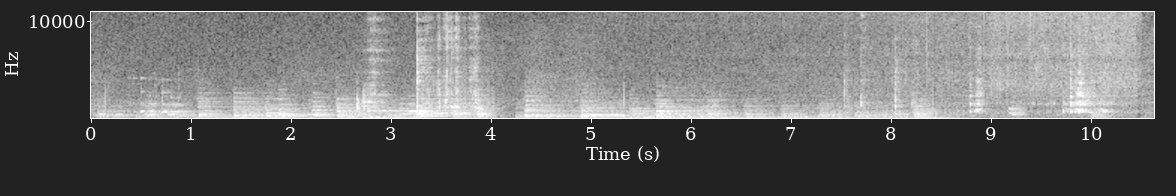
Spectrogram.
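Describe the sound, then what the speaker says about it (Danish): Shallots sizzle in butter in a small pot, a steady frying hiss with stirring scrapes running continuously at moderate loudness, with no one talking. "Og så har vi her vores skalotteløg, som også kommer ned i gryden."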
